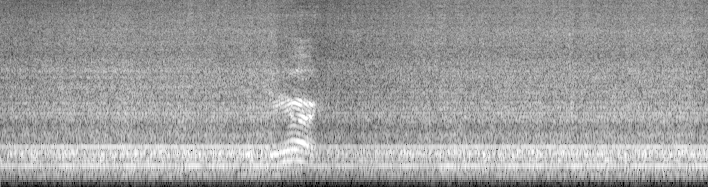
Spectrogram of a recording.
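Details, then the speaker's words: Gas clothes dryer: drum motor hum, coils clunk open once the igniter glows hot, burner lights with a whoosh and settles to an even roar; normal operation. "Hot enough, you'll hear these things clunk. Let the gas through."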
